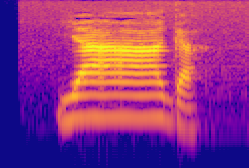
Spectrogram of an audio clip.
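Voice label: "yaaga", Mooré; basket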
